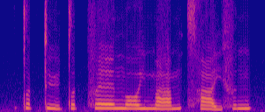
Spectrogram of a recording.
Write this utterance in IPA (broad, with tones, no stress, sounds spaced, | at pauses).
t̪ ɐ˧ k̚ t̪ yː˨˩ t̪ ɐ˧ k̚ f ɛː˥ n̪ ɔː˧ j m aː˨˥ m t͡sʰ aː˨˩ j f ɪ˧ ŋ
